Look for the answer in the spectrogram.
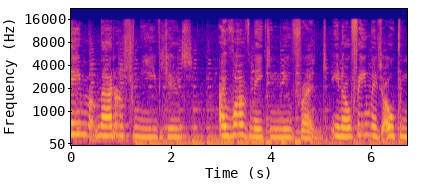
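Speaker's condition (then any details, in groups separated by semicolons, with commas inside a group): Cerebral palsy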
